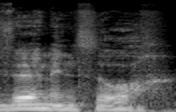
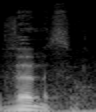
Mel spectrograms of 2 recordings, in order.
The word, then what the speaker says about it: Vermithor: Oh, by the gods, it's Verminthor. You know your history, Lord Stark, though it's pronounced Vermithor.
